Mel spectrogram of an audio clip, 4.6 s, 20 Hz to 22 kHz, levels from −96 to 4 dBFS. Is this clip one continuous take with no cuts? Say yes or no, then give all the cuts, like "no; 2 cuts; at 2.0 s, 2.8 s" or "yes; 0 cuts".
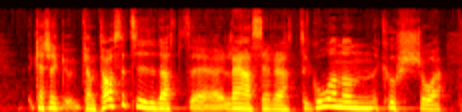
no; 1 cut; at 2.6 s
